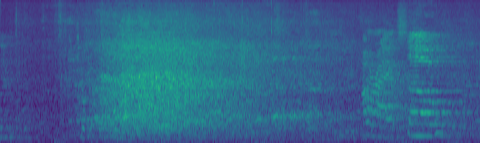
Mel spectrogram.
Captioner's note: laughter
